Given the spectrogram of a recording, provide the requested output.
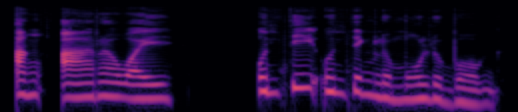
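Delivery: usual speaking voice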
